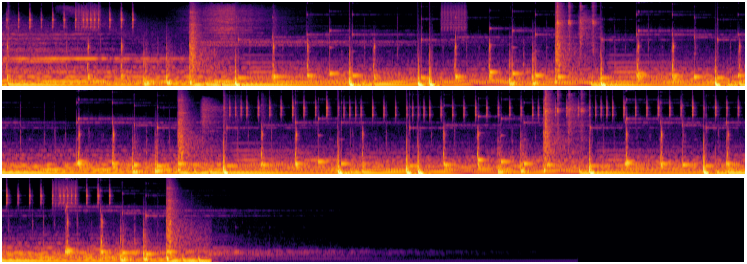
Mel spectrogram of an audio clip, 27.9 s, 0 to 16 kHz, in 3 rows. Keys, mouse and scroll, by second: 2.1 shift+click, 5.5 ctrl+[, 7.4 shift+click, 10.2 alt+click, 11.2 ctrl+z, 11.7 ctrl+[, 13.2 alt+click.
